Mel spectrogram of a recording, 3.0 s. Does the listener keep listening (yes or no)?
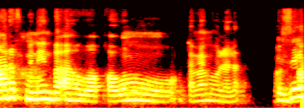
no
